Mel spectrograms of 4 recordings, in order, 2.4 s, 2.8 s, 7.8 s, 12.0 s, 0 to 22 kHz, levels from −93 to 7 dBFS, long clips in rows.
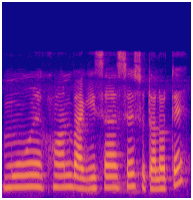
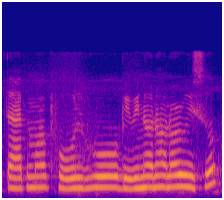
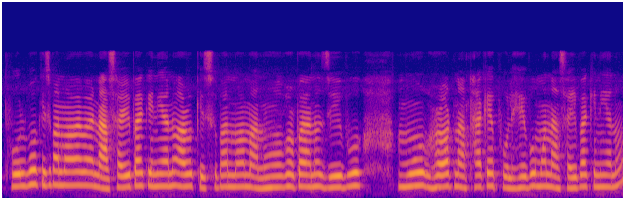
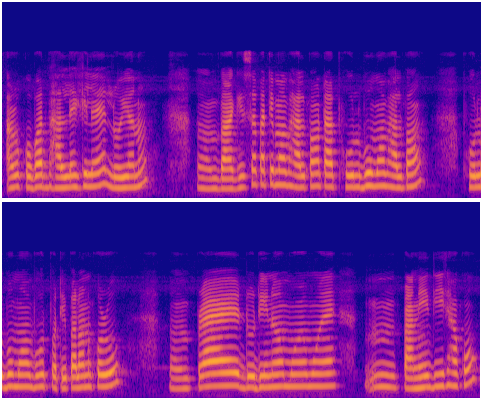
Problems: background sounds at intervals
